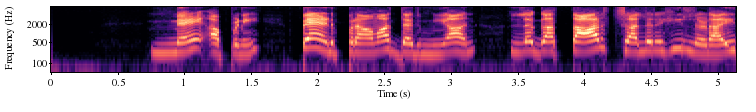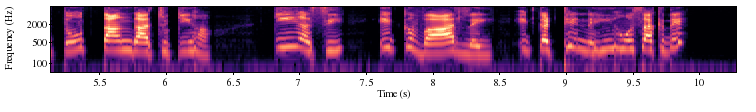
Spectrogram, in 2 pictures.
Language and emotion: Punjabi, angry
